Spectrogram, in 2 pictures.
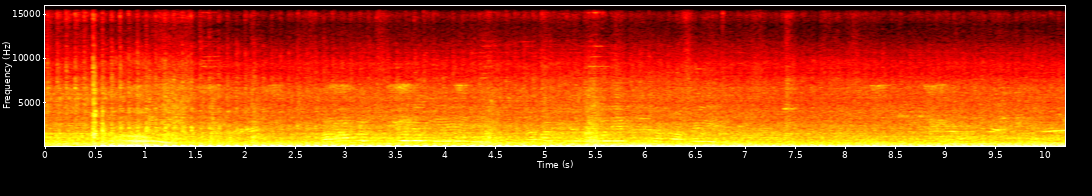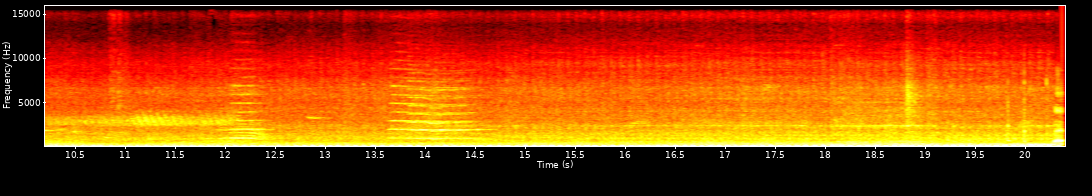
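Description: A motorcycle engine with hard starting and lost compression runs steadily at idle, a continuous close chugging throb that persists throughout while a person talks over it.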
